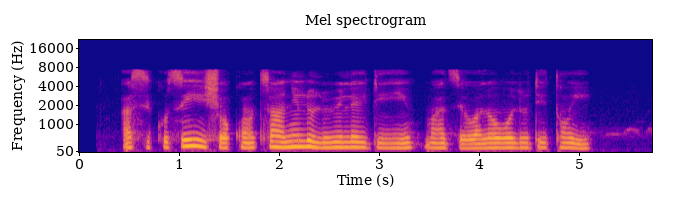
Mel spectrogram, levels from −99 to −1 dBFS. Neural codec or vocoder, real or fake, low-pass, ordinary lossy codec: none; real; 7.2 kHz; none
